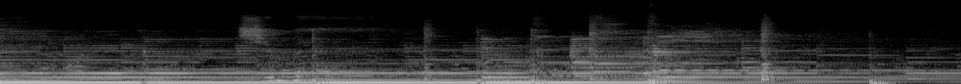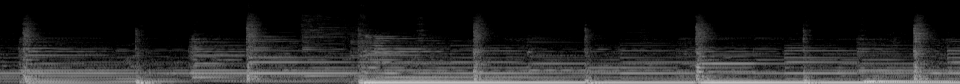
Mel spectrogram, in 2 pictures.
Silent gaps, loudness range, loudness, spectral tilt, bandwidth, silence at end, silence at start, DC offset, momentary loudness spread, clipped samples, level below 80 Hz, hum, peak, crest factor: none; 10 LU; -24 LUFS; -8 dB/octave; 6.8 kHz; 0 s; 0 s; under 0.1%; 13 LU; under 0.1%; -30 dBFS; none; -10 dBFS; 12 dB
